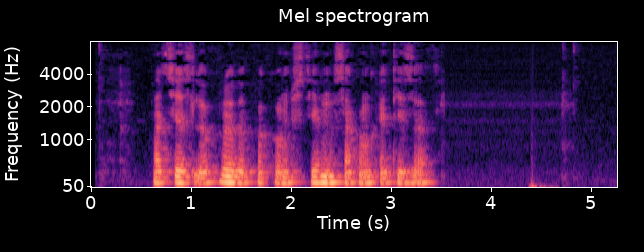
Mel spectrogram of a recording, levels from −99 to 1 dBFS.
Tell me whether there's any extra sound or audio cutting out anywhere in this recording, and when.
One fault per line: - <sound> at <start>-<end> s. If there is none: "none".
- thud at 4.4-4.7 s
